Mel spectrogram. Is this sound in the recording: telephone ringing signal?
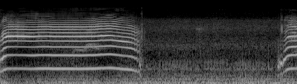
no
